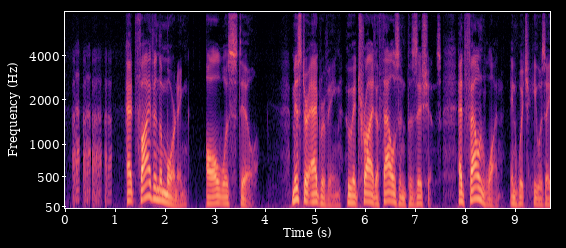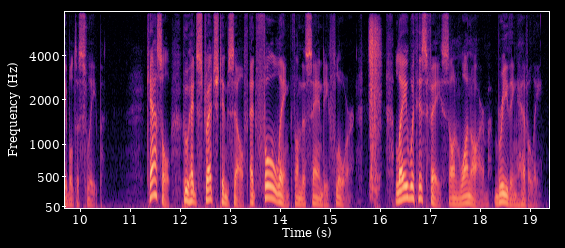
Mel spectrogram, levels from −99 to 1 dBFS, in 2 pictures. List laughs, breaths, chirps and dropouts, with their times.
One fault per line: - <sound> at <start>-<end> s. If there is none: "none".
- laugh at 0.1-0.9 s
- sniff at 15.8-16.1 s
